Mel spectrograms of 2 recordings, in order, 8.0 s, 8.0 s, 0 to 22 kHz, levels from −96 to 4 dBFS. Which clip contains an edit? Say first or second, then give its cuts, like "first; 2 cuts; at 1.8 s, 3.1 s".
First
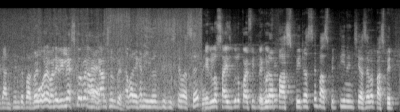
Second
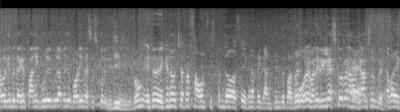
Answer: first; 1 cut; at 4.0 s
